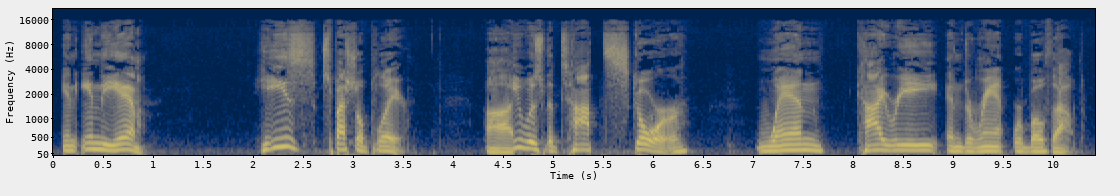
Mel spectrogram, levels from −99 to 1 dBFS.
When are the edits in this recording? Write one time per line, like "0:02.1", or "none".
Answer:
0:02.7
0:04.6
0:04.9
0:05.5

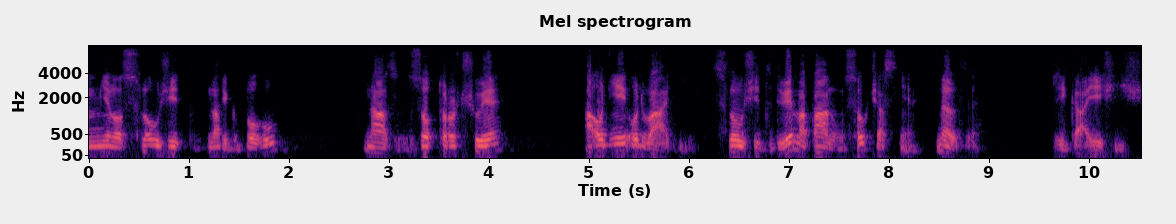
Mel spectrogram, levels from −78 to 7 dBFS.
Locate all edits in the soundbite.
0:01.3
0:06.2
0:08.4

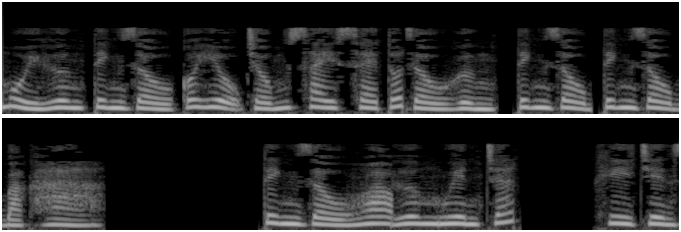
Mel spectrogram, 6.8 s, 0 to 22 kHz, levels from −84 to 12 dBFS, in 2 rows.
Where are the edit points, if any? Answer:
0:01.2
0:02.0
0:02.9
0:05.3

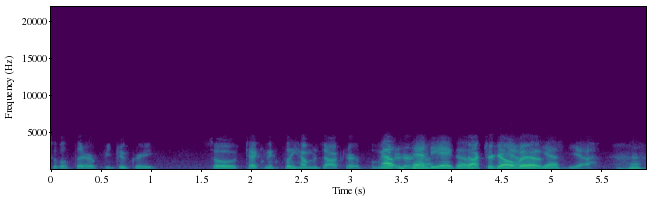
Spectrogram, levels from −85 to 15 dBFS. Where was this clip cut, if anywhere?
none

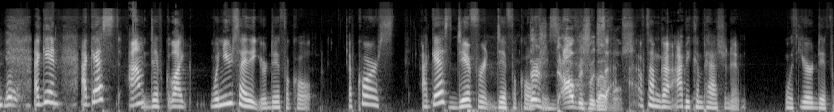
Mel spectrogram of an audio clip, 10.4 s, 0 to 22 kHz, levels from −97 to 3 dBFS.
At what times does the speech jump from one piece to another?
0:01.8
0:05.6
0:07.5
0:08.1
0:08.6

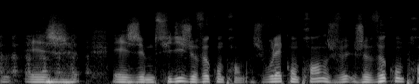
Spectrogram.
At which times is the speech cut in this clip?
0:01.1

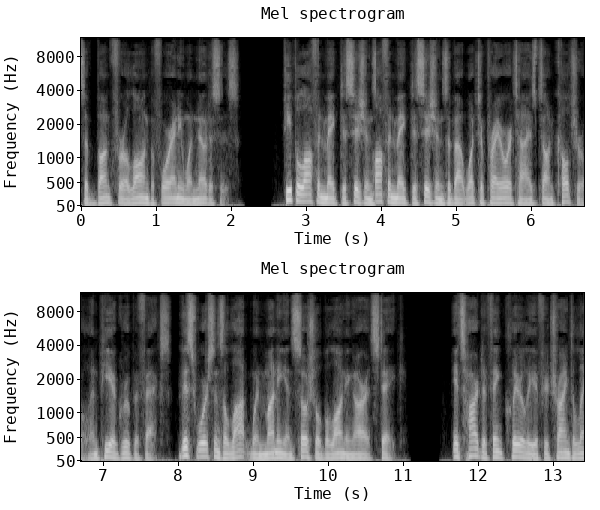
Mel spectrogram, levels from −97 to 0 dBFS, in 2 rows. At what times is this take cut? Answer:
0:00.9
0:03.9
0:06.1
0:08.0

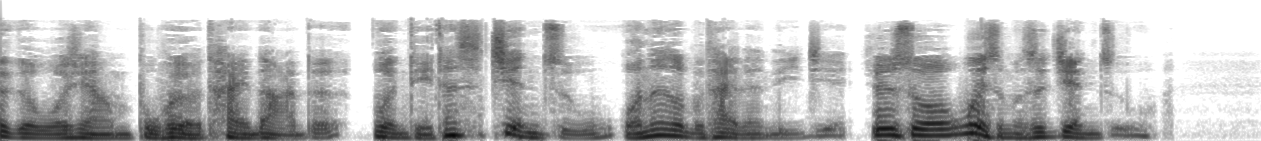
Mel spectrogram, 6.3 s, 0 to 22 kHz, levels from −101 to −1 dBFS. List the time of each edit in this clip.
0:01.7
0:04.3

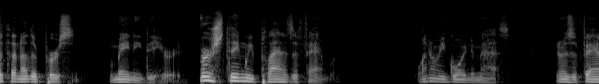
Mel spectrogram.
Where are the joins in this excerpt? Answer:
0:01.9

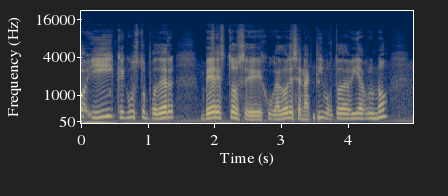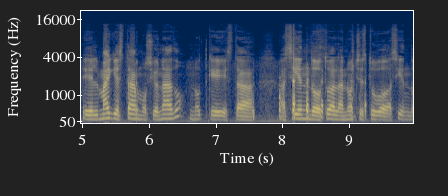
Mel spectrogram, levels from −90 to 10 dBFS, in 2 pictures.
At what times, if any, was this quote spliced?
0:02.0
0:05.8
0:06.8

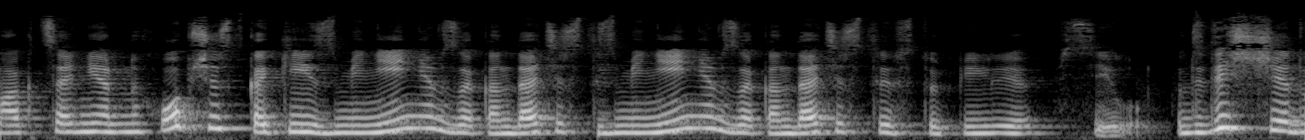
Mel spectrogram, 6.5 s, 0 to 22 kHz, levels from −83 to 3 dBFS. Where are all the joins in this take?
0:03.0

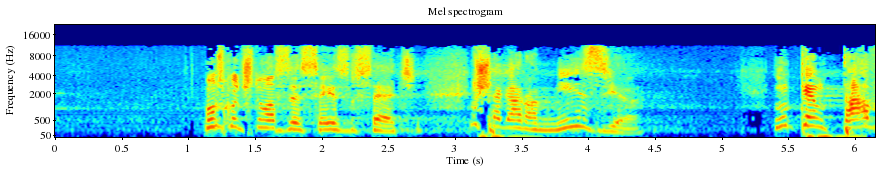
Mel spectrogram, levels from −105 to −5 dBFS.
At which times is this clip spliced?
0:01.7
0:02.2
0:03.1

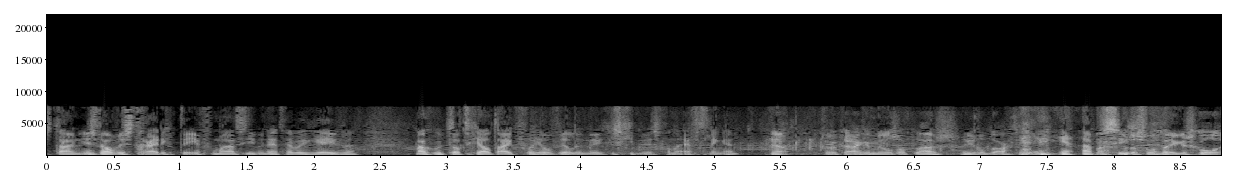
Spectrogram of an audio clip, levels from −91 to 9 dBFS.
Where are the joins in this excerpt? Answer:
0:01.0

